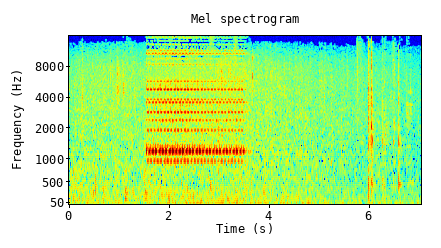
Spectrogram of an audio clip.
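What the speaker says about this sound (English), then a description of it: "Is that a phone?" A telephone rings in the Resident Evil 7 video game, one steady ringing burst of about two seconds over dark, rumbling ambient game noise, with no speech.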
